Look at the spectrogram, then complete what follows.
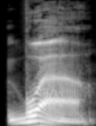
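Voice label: "boire", French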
